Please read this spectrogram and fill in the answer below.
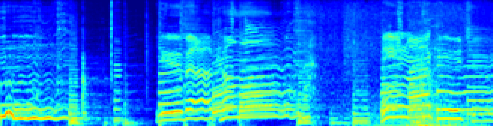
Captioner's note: food sizzles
